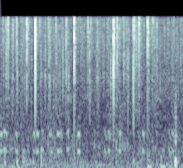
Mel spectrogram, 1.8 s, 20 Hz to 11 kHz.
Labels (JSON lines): {"label": "anthrophony, mechanical", "recorder": "SoundTrap 300"}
